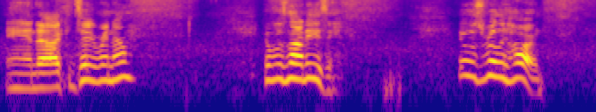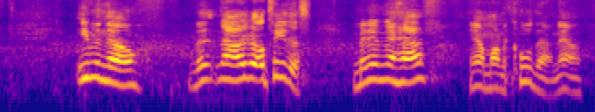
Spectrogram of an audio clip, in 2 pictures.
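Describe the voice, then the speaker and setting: A man with a high voice talks to his camera while out on a walk, rambling candidly and filling pauses with ums. He sounds a little out of breath. Faint noise sits behind him. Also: lively intonation, a little mellow. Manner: rambling, candid, with many fillers. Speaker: fitness vlogger. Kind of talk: casual talk while walking. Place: outdoors on a walk.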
